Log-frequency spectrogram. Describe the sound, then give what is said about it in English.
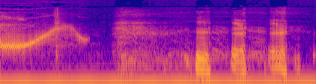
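A cartoonish boing sound effect played as a comic punchline: a springy tone swoops up and back down in pitch in the first half second, followed by three shorter wobbling twangs. “I love when you always have the boing on standby. Yes. Took me a little longer to find it than I like, but I found it.”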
